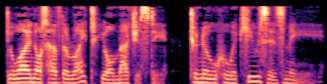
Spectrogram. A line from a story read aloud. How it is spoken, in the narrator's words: she asked, her voice low and dangerous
